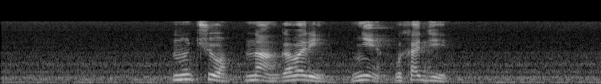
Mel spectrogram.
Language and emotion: Russian, angry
